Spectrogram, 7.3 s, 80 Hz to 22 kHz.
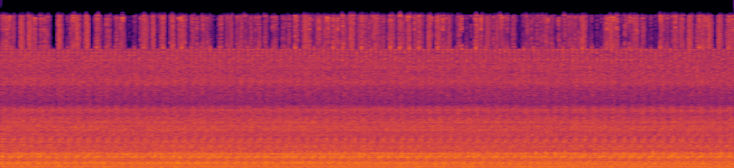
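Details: Stock unmodified bigport blue-top 4AGE in a Toyota AE86, about 195,000 km on the swapped clock, regularly maintained, warm engine: uneven, lumpy rough idle with a loose irregular knock under the exhaust note; owner cannot locate the cause.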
